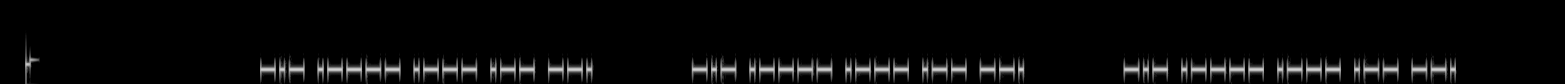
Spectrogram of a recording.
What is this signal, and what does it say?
Morse code, heard as a keyed tone, about 25 wpm, 700 Hz. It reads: K1JWG K1JWG K1JWG
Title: USA Call Signs - 5 Characters - Repeated 3x - 25wpm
